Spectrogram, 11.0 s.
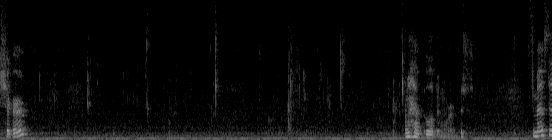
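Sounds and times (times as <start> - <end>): steady low hum: 0.0 - 11.0
soft wet chewing: 0.7 - 8.2.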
